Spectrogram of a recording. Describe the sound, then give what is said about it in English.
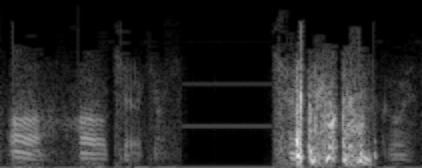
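Three or four harsh coughs burst out in quick succession during a meeting, the loudest in the middle, after a brief stretch of muffled voice and a faint steady tone. “Pardon me for coughing.”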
